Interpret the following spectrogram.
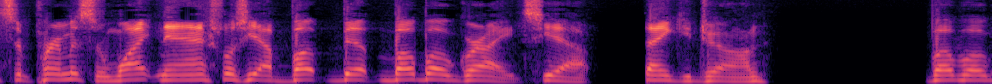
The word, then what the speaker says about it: Gritz: But see, now that I've fully exposed Greitz, not Griggs, but yeah, Greitz.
